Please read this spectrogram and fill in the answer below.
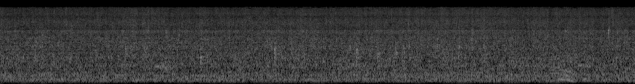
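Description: Steady rush of water from a small cascade pouring into the otter pool.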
